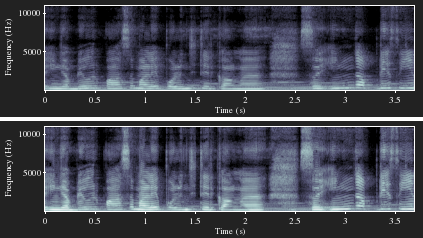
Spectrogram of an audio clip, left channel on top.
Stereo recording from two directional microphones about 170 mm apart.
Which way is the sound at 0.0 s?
55° right (ahead or behind).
